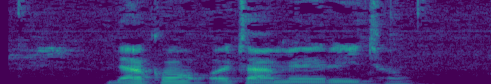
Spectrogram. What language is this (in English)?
Luo (Kenya and Tanzania)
